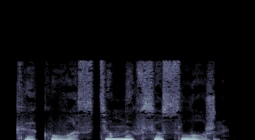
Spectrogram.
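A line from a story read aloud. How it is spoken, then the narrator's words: Drawling. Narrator (Russian): протянул собеседник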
